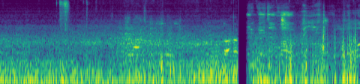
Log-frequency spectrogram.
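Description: Car driving along a road, heard from inside the cabin: a steady low rumble of engine and tyres. About four seconds in the sound cuts out for an instant, then returns rougher, with wind buffeting the microphone.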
